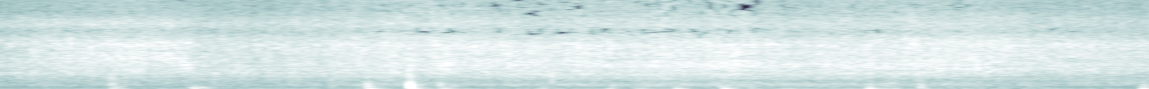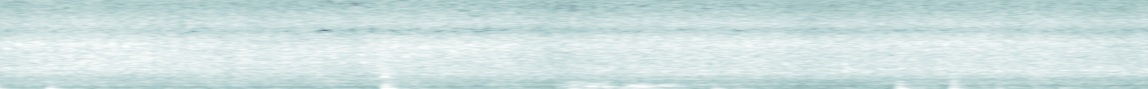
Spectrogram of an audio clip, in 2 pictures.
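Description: Steady sizzle of chicken breasts frying in oil in a cast iron skillet, with scattered clicks and scrapes of a spatula against a pan as diced potatoes are stirred.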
